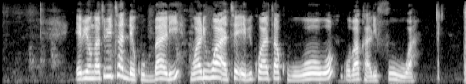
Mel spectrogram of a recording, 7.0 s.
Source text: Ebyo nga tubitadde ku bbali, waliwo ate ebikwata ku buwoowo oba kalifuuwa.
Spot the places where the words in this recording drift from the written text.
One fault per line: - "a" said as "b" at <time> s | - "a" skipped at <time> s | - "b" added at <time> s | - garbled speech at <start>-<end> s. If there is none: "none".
none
